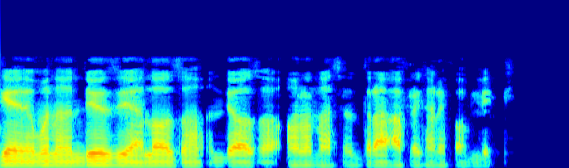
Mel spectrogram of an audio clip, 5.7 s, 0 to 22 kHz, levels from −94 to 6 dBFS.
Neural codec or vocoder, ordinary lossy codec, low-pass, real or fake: none; MP3, 24 kbps; 5.4 kHz; real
